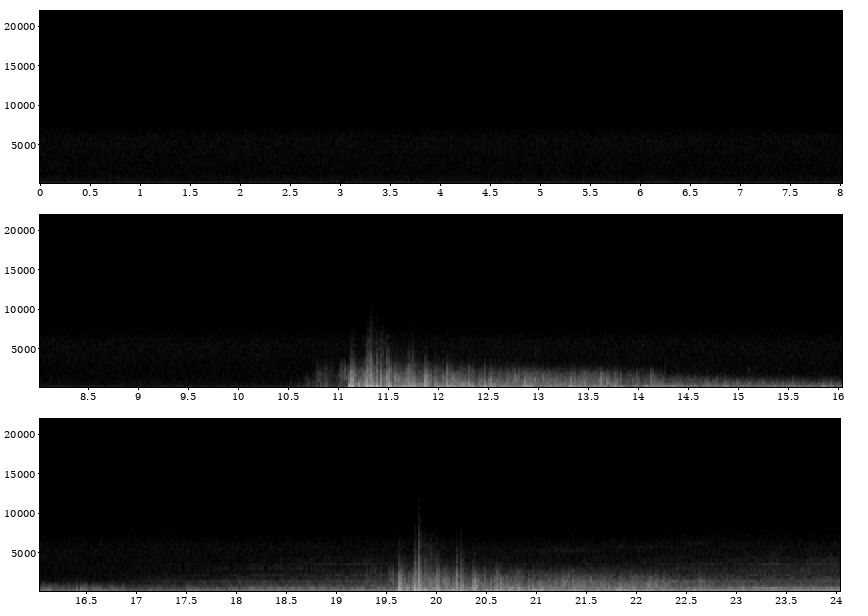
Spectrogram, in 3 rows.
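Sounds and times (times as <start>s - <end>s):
low drone note: 10.6s - 24.0s
thunderclaps: 10.6s - 24.0s.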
